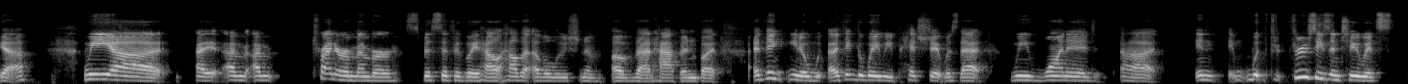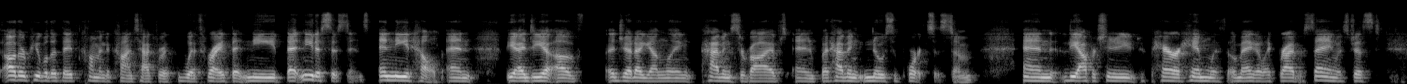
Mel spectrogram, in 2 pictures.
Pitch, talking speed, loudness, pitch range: 170 Hz, 190 wpm, -22 LUFS, 155-195 Hz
